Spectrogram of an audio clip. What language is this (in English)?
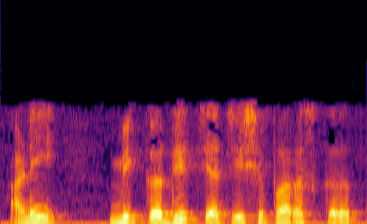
Marathi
